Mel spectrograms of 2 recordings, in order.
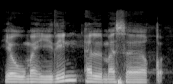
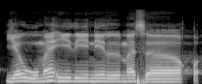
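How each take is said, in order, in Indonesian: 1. Kata-katanya diucapkan terpisah, tanpa bunyi penyambung. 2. Bunyi penyambung 'nil' menyatukan kata-katanya. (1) "pada tulisan yang tertera di dalam Al-Qur'an itu" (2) "dibacanya menyambung"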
